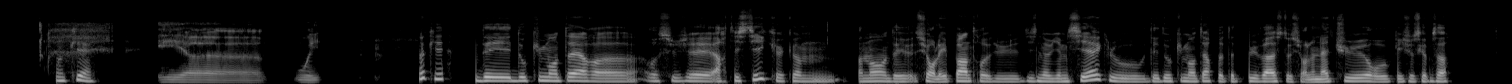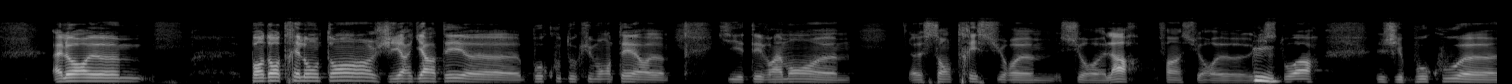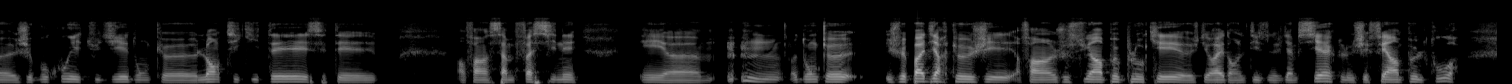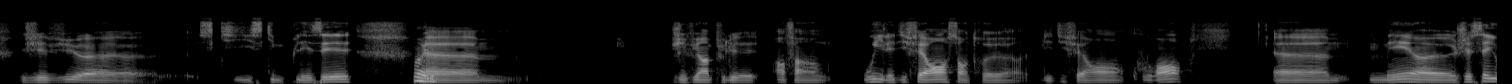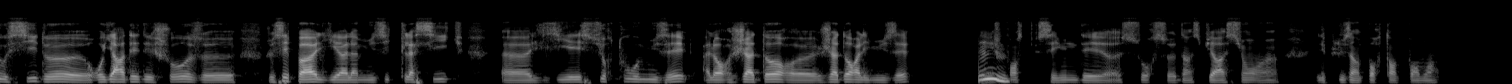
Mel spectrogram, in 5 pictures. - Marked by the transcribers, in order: drawn out: "heu"; throat clearing; other background noise; throat clearing; drawn out: "heu"; drawn out: "hem"
- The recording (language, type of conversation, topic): French, podcast, Comment trouves-tu l’inspiration pour créer quelque chose de nouveau ?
